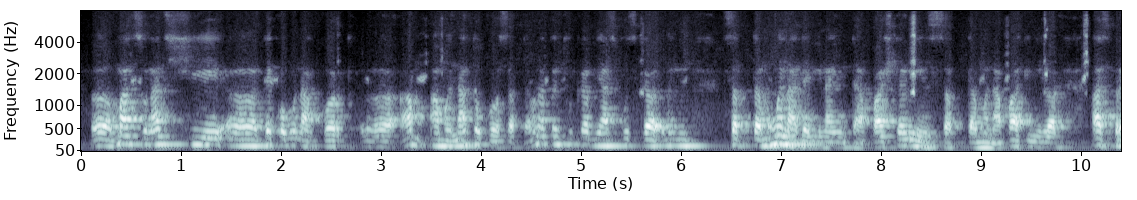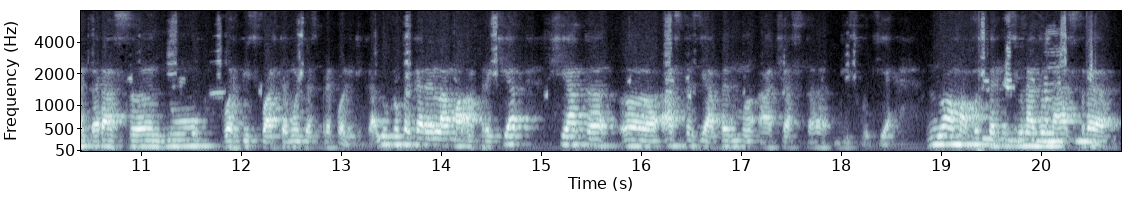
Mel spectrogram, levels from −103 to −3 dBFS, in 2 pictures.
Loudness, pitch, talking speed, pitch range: -17 LUFS, 135 Hz, 140 wpm, 125-155 Hz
